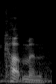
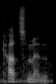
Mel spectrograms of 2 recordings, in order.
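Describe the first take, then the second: First: No s sound comes before 'man'. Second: An s sound comes before 'man'. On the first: This is the name printed on the package. The speaker calls it right. "it's got to be Cutman" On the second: This is the name used in an old cartoon. The speaker calls it wrong. "so I have to resist Cutsman"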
